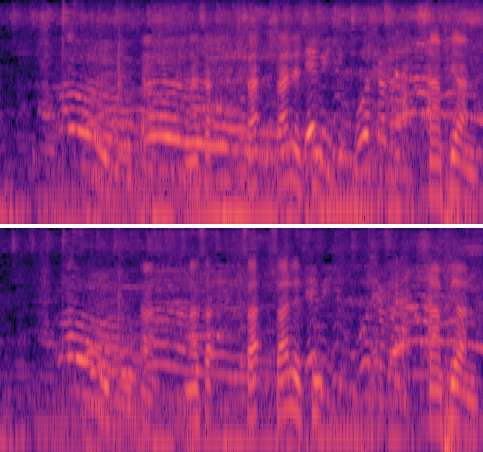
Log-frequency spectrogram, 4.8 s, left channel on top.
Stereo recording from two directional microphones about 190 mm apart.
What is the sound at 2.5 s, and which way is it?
Speech, 15° right (ahead or behind).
